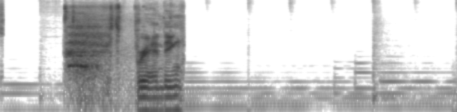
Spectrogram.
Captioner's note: sigh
